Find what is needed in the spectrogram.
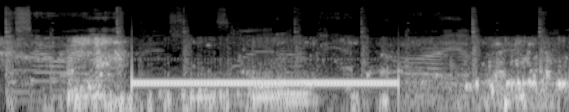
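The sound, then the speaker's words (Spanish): A telephone line tone sounds while a call is dialed: one steady mid-pitched tone lasting about two seconds, with people talking before and after it. “Ahí está marcando.”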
